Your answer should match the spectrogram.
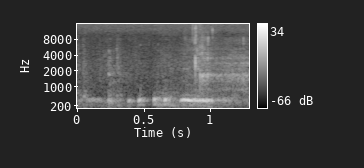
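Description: Pigeons coo in a loft, a short run of soft, low, throaty coos pulsing close by with a slightly louder burst near the end, no voices over them.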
